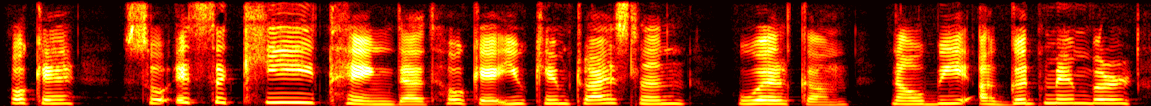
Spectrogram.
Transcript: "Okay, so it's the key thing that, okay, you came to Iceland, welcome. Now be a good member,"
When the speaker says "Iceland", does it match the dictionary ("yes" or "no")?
yes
